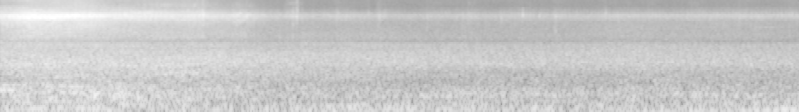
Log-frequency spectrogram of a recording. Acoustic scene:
street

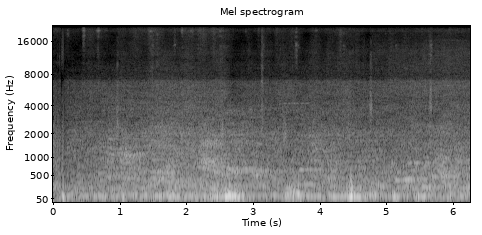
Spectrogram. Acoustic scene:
subway station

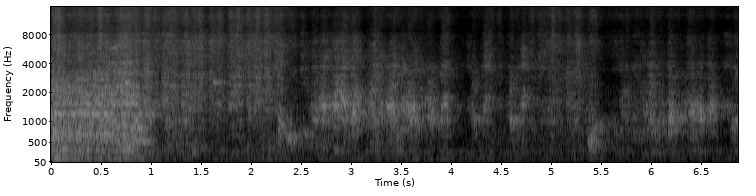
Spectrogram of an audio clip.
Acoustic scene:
restroom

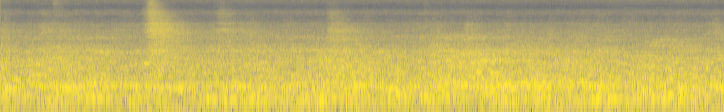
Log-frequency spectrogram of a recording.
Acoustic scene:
restaurant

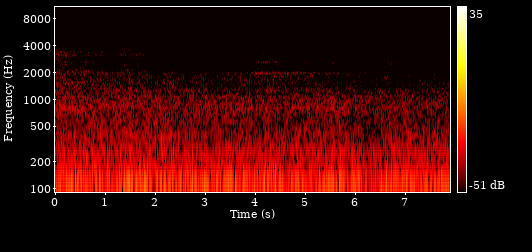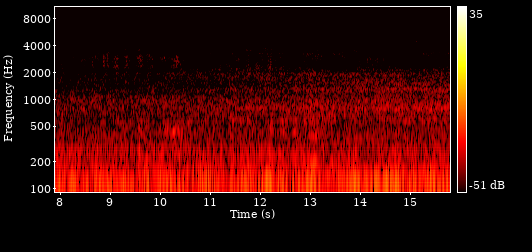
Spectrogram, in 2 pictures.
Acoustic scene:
residential area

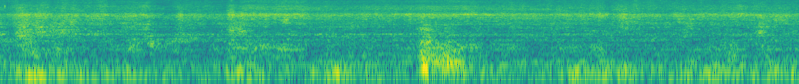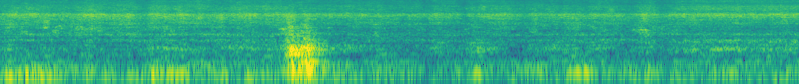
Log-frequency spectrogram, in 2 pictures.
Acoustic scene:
kitchen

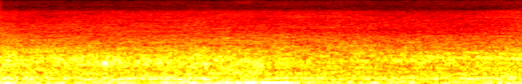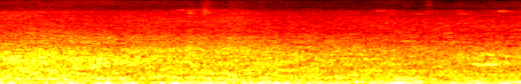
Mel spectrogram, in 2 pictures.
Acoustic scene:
street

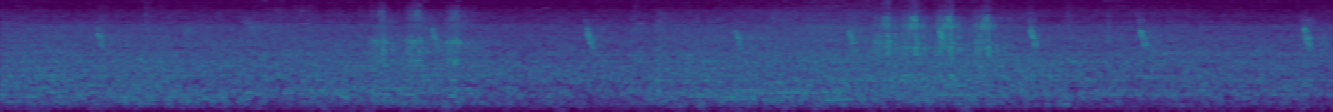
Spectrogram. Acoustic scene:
park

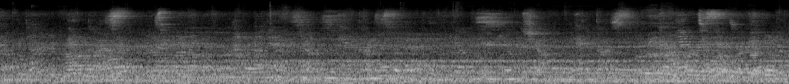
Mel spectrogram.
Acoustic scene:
subway station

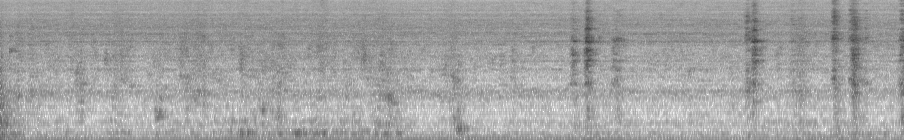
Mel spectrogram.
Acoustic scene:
kitchen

